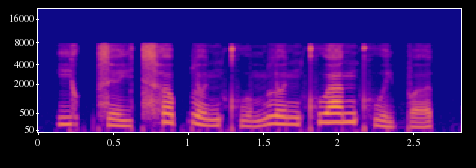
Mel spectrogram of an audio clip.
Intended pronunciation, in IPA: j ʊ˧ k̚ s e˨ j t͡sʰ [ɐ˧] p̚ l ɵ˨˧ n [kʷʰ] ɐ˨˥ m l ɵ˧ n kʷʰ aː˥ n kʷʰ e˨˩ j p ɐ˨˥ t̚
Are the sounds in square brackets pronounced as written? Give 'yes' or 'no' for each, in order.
no, yes

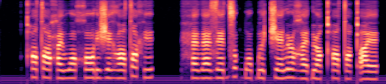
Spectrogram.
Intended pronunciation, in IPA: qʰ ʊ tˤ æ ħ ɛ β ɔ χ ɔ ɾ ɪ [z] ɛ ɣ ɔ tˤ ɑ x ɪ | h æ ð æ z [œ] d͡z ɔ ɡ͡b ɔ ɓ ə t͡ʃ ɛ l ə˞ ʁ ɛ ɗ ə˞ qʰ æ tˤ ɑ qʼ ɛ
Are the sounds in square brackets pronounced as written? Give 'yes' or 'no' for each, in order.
no, no

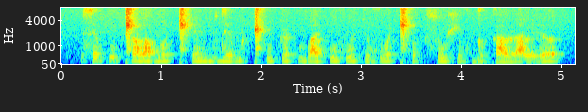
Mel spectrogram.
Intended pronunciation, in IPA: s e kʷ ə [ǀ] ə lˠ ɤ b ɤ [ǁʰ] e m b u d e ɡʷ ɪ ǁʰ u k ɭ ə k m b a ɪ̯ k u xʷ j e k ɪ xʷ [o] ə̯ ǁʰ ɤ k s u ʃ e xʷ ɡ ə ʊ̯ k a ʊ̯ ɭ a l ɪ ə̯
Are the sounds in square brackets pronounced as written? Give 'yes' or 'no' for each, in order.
no, yes, no

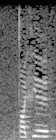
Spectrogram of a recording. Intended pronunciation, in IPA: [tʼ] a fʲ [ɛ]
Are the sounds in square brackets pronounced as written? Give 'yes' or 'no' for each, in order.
no, yes

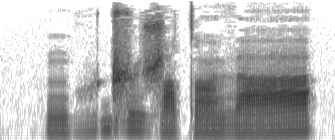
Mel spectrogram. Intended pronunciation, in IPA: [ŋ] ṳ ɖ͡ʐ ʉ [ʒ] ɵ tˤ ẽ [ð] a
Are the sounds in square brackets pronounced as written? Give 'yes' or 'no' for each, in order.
yes, yes, yes

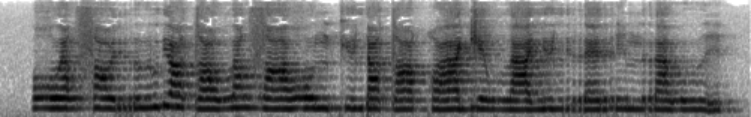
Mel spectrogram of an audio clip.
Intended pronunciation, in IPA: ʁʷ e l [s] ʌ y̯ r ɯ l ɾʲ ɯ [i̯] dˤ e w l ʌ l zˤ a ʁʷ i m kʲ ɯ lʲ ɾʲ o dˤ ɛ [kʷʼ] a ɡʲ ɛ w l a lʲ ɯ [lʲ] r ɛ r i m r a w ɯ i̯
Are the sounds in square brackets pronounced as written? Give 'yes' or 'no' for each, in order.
no, no, no, yes

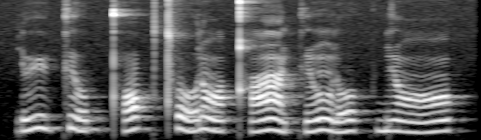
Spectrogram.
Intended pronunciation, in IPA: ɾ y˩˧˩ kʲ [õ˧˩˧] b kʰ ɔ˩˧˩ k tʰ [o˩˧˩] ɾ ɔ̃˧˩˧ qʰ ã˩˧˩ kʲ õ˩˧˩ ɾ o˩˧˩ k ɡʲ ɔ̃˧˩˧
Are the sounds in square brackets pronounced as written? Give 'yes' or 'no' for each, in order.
no, no

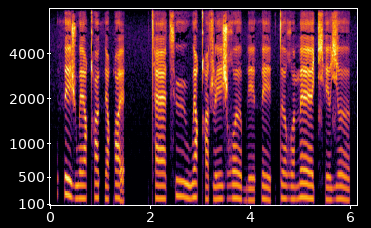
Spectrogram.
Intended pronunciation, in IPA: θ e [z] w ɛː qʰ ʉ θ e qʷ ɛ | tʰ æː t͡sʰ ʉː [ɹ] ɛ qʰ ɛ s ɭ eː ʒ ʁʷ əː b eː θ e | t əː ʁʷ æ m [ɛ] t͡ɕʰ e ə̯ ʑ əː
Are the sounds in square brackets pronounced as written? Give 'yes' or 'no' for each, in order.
no, no, no

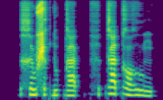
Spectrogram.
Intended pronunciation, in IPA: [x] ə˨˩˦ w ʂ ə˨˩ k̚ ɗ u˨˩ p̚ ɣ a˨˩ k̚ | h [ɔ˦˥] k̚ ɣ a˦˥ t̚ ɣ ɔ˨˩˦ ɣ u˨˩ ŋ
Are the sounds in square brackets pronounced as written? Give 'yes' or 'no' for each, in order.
yes, no

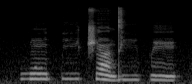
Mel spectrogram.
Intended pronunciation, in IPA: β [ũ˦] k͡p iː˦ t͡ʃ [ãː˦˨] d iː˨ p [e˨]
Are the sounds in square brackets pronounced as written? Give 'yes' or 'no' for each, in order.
yes, no, yes

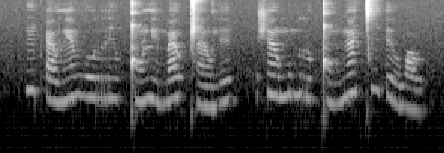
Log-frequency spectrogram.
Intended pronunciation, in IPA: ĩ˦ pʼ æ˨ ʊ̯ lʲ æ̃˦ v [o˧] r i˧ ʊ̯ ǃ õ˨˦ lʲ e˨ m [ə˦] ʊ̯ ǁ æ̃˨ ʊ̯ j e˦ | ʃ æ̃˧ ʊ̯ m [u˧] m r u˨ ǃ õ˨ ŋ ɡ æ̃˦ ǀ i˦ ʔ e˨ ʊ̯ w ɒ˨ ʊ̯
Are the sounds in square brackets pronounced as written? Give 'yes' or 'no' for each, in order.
yes, no, yes

